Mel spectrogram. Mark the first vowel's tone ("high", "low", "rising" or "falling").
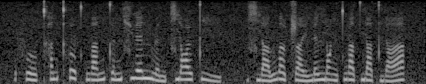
low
